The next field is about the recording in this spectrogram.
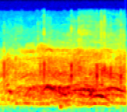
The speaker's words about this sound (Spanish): Si ese es el aplauso, dáselo más fuerte. Si ese es el aplauso, dáselo más fuerte.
